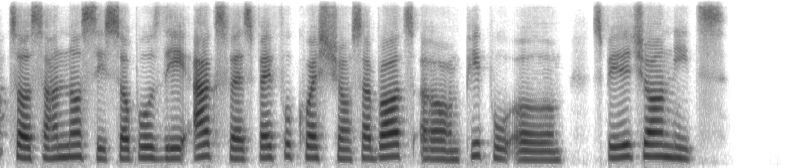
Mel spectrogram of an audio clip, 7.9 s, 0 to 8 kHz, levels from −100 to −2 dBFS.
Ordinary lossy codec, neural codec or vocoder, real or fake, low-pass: Opus, 24 kbps; codec, 16 kHz, 0.2 kbps, FocalCodec; fake; 7.2 kHz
